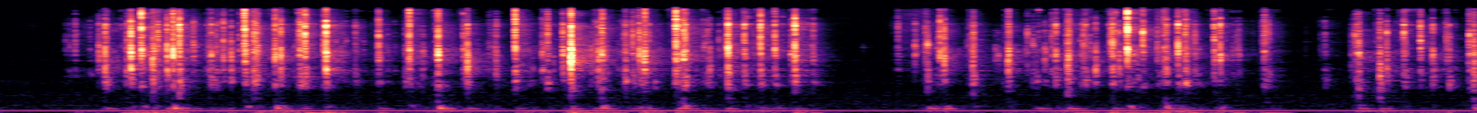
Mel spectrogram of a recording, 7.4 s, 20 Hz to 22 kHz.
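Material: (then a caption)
Plastic. Both hands type rapidly with fingertips on a Ducky One 2 Mini, a 60% mechanical keyboard with Cherry MX Brown switches and plastic keycaps. Dense, bright, clacky keystrokes come in quick bursts, with a brief pause just after four seconds, over a steady low hum.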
